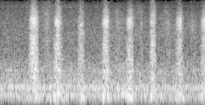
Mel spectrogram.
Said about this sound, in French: On a oublié un personnage super important, c'est les abeilles.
